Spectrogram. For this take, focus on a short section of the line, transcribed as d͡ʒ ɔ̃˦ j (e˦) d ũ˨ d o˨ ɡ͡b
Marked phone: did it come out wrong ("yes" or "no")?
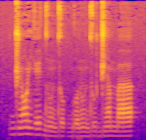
yes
